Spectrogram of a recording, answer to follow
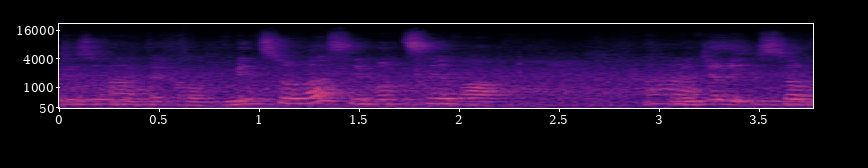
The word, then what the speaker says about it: Metzora: En tout cas, la Metzora, ça s'écrit comme ça, Metzora. Et on dit... Peut-être que ça s'écrit, il y a un Aleph là, je sais pas. En tout cas, c'est Motsera.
